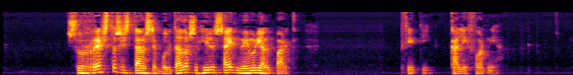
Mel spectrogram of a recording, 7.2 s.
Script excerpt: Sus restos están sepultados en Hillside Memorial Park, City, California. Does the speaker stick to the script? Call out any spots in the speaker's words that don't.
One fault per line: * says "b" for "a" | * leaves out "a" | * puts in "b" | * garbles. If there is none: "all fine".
all fine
